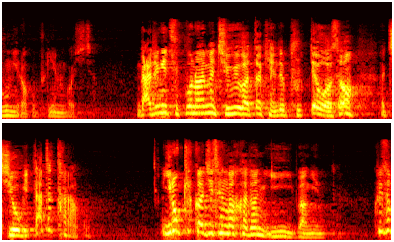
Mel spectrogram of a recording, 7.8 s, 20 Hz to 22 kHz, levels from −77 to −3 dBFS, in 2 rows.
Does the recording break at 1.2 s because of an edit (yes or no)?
yes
